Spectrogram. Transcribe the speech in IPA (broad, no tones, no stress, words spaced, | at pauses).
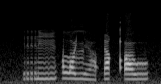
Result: rĩ | lˠulʲɑ̤ ʔiqʼu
